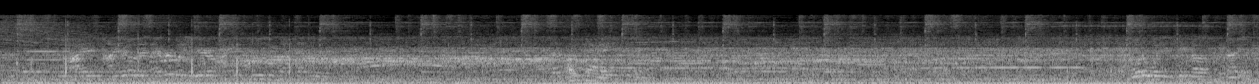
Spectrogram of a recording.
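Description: Television talent-show audio playing through a speaker in the room: music with a voice over it, steady throughout.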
